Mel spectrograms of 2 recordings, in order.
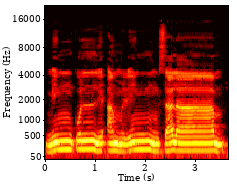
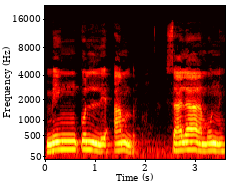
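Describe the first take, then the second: First: 'Amrin' runs into 'salam', with a stop after it. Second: There is a pause after 'amr', then 'salamun' follows. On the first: "যদি আমরা এখানে মিলাইতাম এরকম" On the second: "আমি যেহেতু এখানে অক্ষ ধরছি"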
